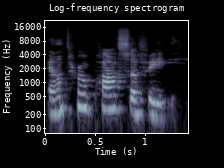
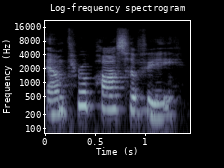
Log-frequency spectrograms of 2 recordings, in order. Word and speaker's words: anthroposophy: that you look up a word that is pronounced anthroposophy look up that word anthroposophy and look into Rudolph Steiner that would be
